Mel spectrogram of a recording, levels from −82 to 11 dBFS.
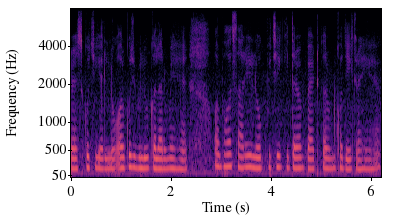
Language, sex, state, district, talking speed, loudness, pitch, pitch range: Hindi, female, Chhattisgarh, Kabirdham, 215 wpm, -28 LUFS, 185 Hz, 175-195 Hz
